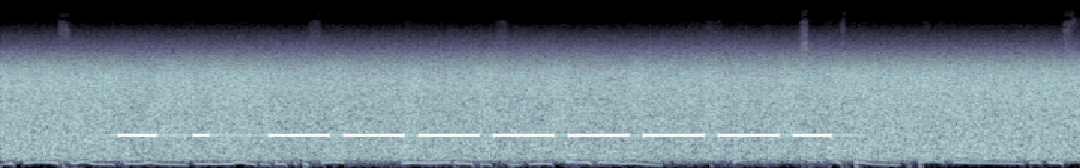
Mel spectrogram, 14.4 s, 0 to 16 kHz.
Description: Radio time signal (JJY), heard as a tone whose level steps once a second, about 730 Hz, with radio static and speech in Italian. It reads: 1 M 0 0 0 0 0 0 0 1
